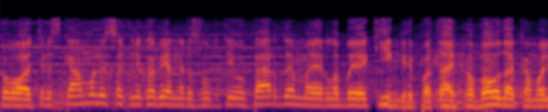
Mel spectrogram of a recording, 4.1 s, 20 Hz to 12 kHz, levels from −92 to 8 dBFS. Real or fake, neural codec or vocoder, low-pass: fake; codec, 16 kHz, 16 kbps, FreqCodec, smaller model; 7.2 kHz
